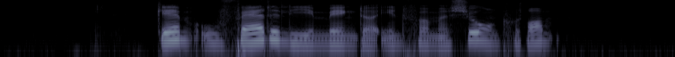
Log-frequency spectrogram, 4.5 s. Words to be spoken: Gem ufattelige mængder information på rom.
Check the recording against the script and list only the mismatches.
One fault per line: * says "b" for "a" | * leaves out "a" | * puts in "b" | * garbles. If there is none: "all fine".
all fine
